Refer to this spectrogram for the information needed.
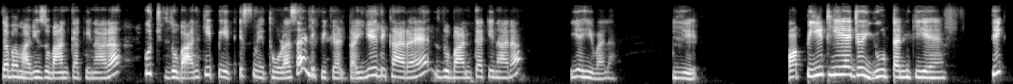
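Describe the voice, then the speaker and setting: A woman's voice: mid-range voice, animated, measured pace, sharp tone, no room sound. A woman teaching children Quran pronunciation in an online class, patient and often checking that they understand.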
